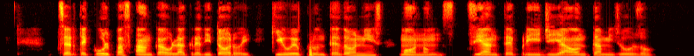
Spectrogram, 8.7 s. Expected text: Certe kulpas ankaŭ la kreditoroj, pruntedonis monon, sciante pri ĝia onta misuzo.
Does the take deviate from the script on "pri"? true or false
false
